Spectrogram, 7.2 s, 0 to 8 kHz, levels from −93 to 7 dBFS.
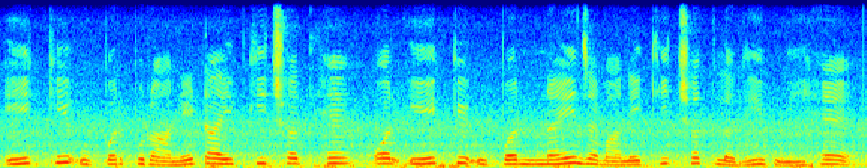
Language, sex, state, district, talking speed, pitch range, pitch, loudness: Hindi, female, Punjab, Fazilka, 160 wpm, 170-235 Hz, 210 Hz, -14 LUFS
